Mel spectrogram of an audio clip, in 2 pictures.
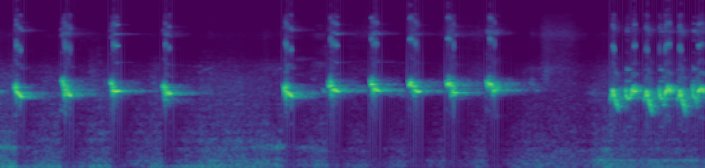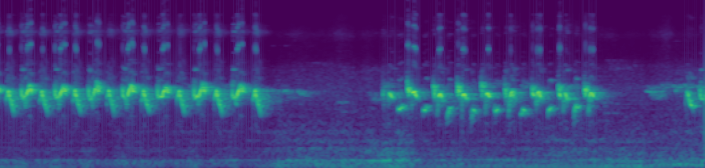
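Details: Female sooty-headed bulbul calling the male in breeding mood, used as a lure: bursts of bubbly, chattering notes, rapid and repeated in short runs, then one longer continuous stretch of rolling notes near seven seconds.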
